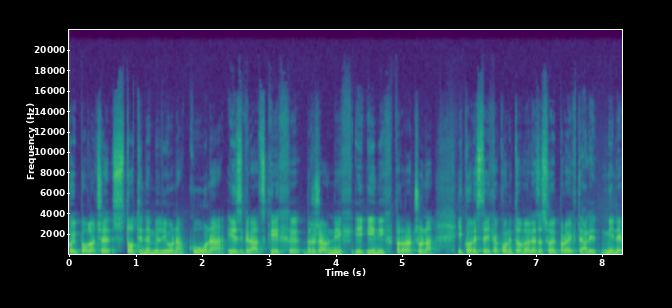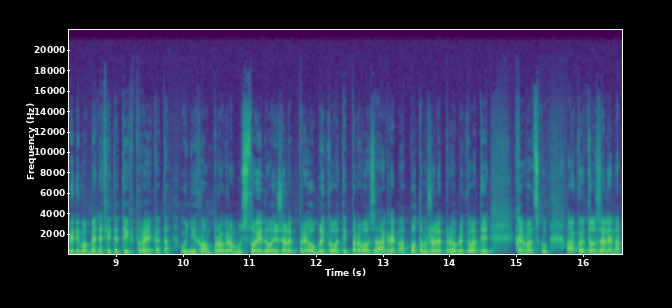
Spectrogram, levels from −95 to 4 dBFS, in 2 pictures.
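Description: No technical faults can be heard anywhere in this recording. The audio runs without any break, glitch or disturbance that would point to a problem in how it was captured or delivered.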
